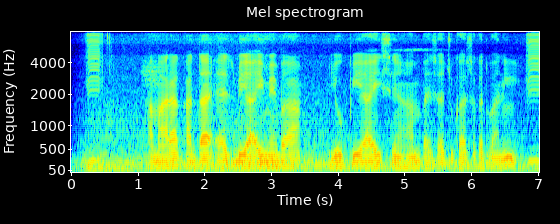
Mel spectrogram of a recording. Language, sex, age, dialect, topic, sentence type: Bhojpuri, male, 18-24, Western, banking, question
